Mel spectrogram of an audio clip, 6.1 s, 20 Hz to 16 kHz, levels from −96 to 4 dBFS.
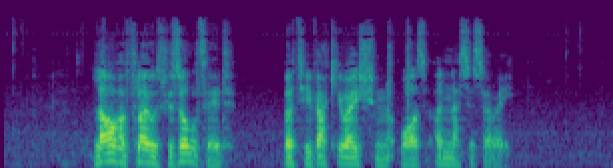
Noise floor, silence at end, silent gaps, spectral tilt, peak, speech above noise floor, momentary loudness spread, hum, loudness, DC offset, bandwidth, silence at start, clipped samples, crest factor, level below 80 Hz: -68 dBFS; 1.1 s; none; -5.5 dB/octave; -2 dBFS; 48 dB; 17 LU; none; -20 LUFS; under 0.1%; 10.5 kHz; 0.95 s; under 0.1%; 20 dB; -52 dBFS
